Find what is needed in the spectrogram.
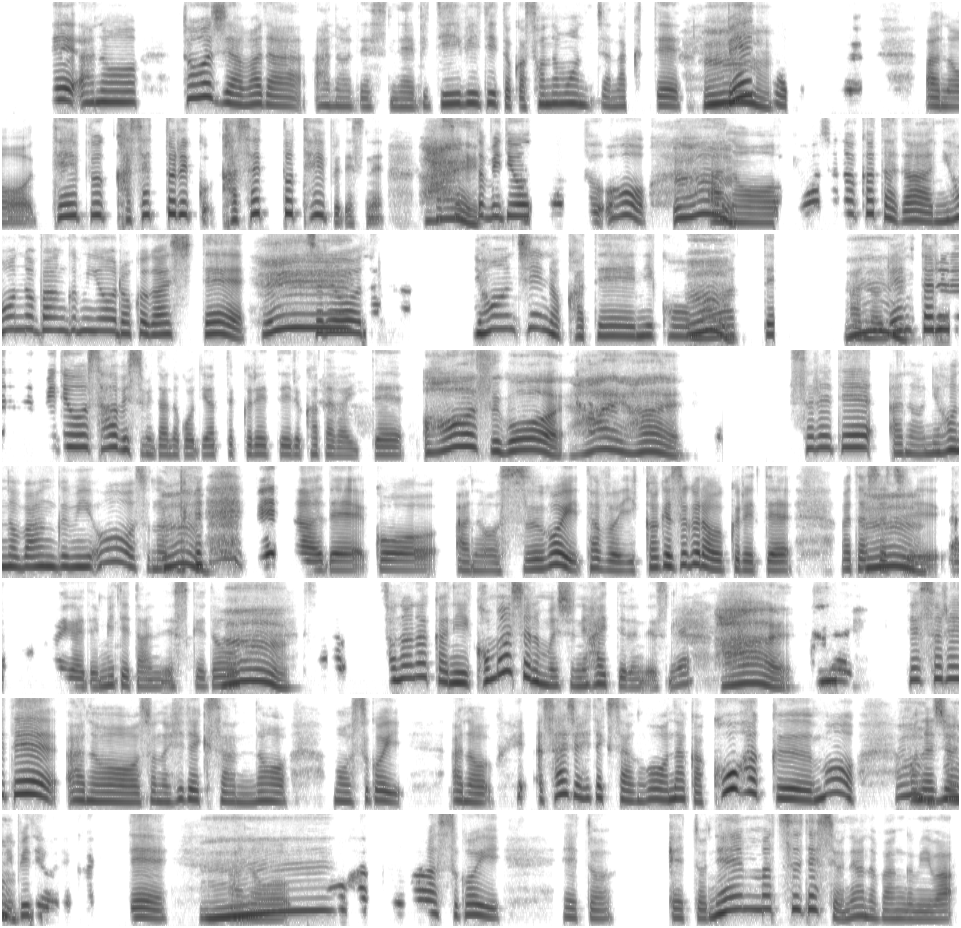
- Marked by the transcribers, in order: unintelligible speech
- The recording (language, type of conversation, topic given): Japanese, podcast, 懐かしいCMの中で、いちばん印象に残っているのはどれですか？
